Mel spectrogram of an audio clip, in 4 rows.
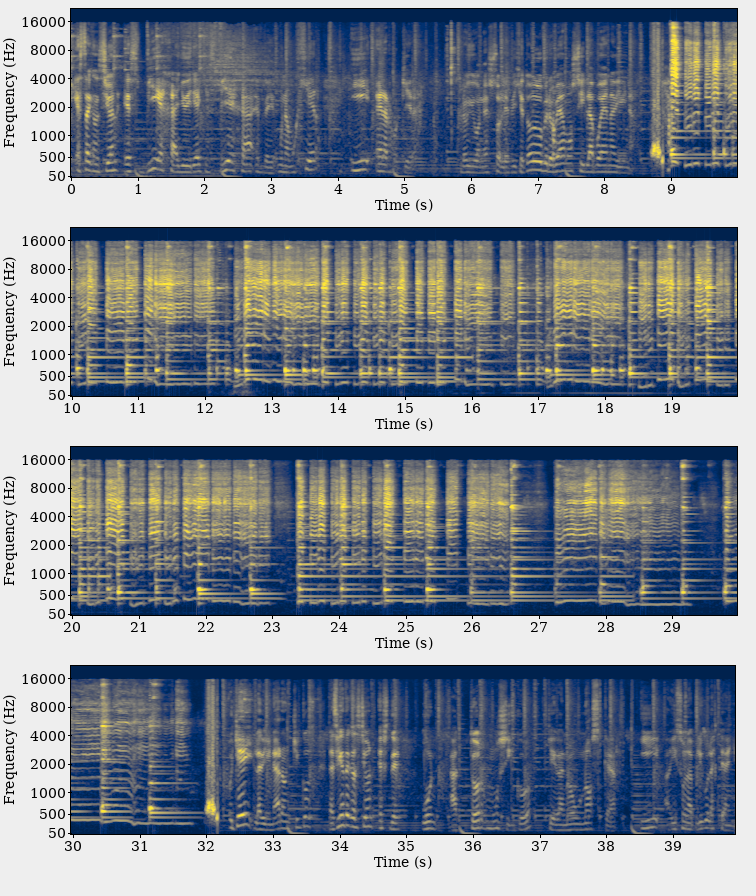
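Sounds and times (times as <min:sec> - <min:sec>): kazoo melody: 0:08.9 - 0:32.2
strummed ukulele chords: 0:09.0 - 0:31.5.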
